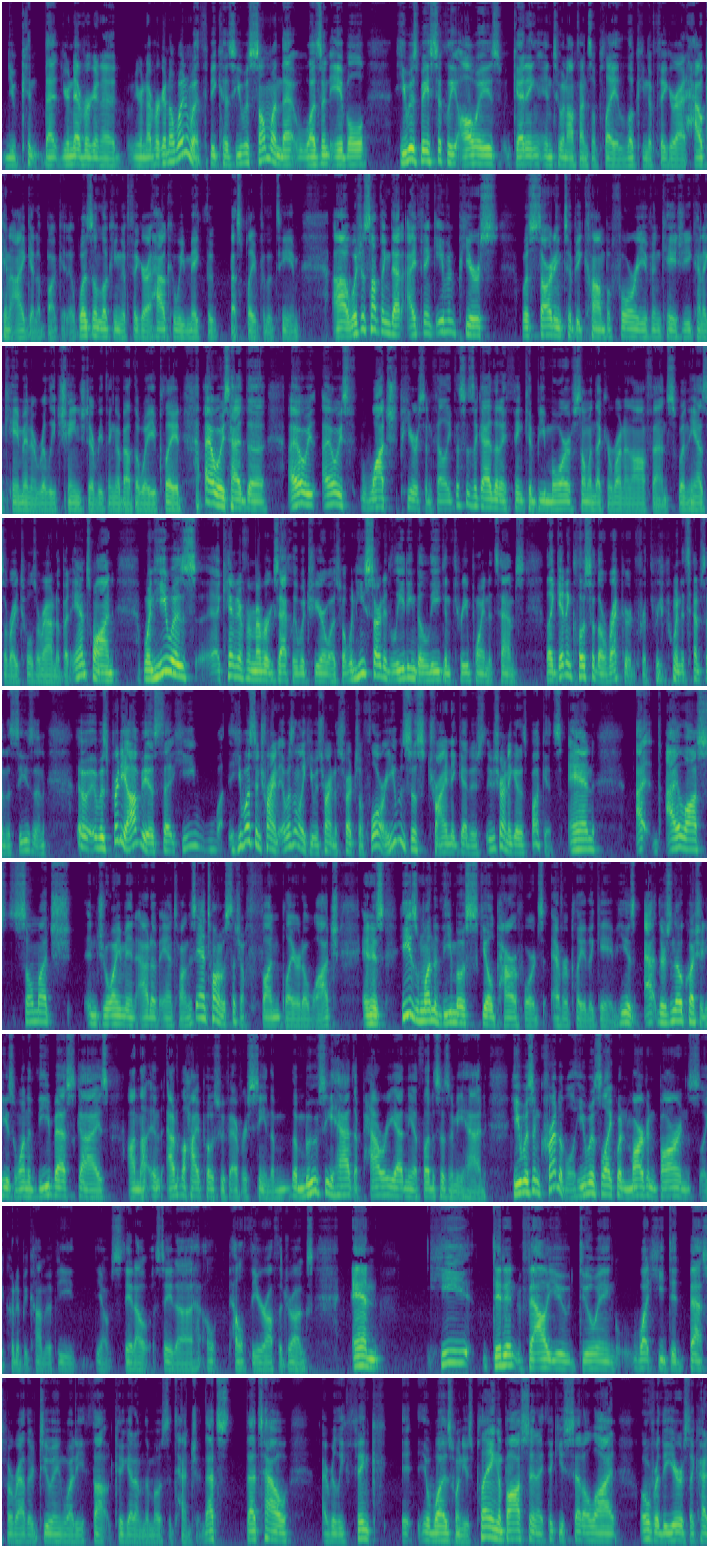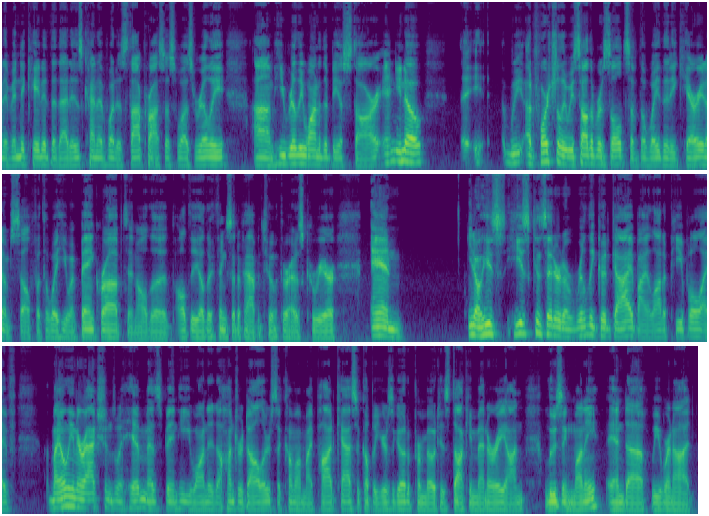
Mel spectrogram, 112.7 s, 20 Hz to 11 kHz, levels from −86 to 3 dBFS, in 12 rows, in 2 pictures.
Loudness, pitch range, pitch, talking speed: -22 LUFS, 95-120 Hz, 105 Hz, 235 wpm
